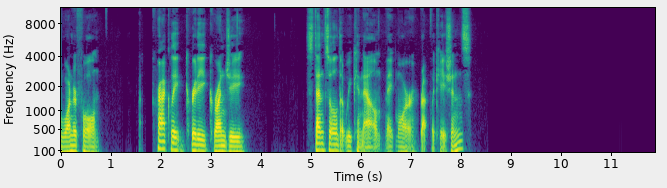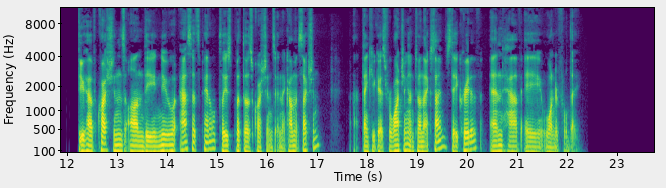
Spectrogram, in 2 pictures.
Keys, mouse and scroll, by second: 3.4 z, 5.1 space, 5.3 click.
